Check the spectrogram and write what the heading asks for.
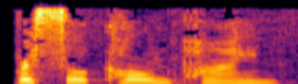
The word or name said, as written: bristlecone pine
